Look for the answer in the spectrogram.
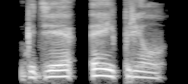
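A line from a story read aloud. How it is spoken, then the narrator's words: Quiet question. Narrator (Russian): тихо спросила я Меган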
